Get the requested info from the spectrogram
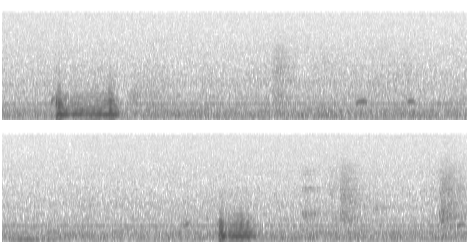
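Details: Sleeping young female dog snoring indoors, two short buzzy harmonic snores about six seconds apart over a quiet steady background hum.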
